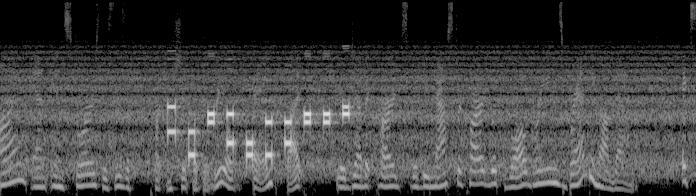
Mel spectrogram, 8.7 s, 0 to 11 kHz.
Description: Multi-frequency trunk signalling (R1, as on North American trunks), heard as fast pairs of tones, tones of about 80 ms, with speech in English. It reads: KP 20814500 ST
